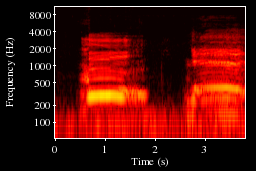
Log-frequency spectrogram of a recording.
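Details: Two long, steady moos from tame cows being herded home to the barn one afternoon on a village farm; each call lasts about a second, even-pitched and strongly harmonic, with a short quiet gap between them.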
